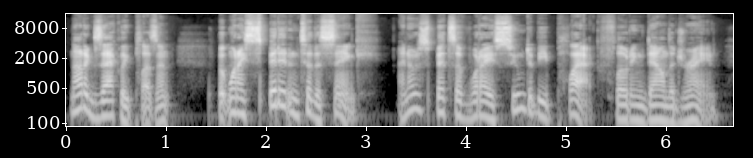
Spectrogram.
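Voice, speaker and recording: A man's voice: medium pitch, animated, a little fast, bright, forceful tone. A man reading scripted first-person narration for a visual novel as a story performer.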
